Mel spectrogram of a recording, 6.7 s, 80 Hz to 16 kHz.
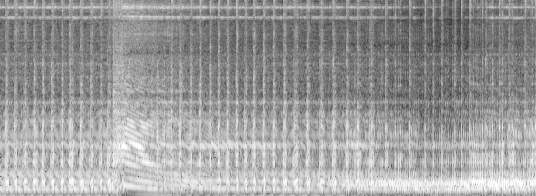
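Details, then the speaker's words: Stihl 064 chainsaw on the bench after rebuild, low jet at 1.5 turns: blips then uneven hunting idle with irregular firing; low jet won't give enough fuel to stall it, carburetor seems odd, owner suspects it may still need a carburetor. "Low jet, the low jet doesn't seem to want to give me enough fuel to stall this thing out, which is odd, but I can lean it."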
